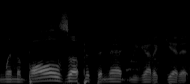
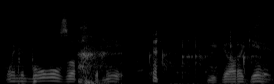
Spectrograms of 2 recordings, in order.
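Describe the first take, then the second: First: It is said in a plain, unmarked accent. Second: It is said in an Australian accent.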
